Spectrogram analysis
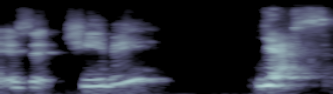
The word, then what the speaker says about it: Chibi: So now I want to make sure I get the name, the spell, the pronunciation of your dog's name. Is it Chibi? Yes, it's Chibi.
